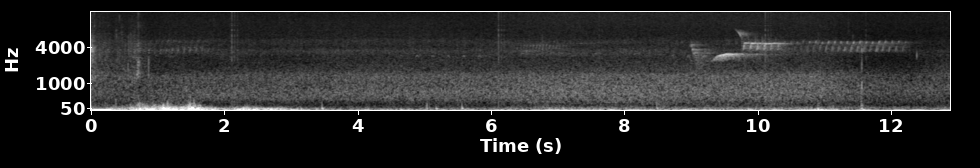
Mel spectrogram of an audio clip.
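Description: Low wind rumble on the microphone for the first couple of seconds, then a steady hiss of outdoor ambience. Near the end a small bird gives a short rising whistle followed by a quick trill.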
